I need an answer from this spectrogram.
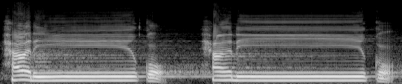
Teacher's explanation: huruf Qi disukunkan atau dimatikan sehingga kita pantulkan atau kita qqolahkan dalam membaca huruf q yang di ujung hariq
